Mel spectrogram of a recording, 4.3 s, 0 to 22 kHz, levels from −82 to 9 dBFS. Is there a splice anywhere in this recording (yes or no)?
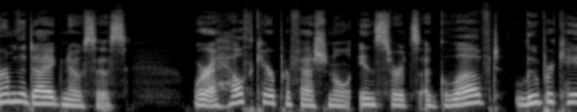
no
